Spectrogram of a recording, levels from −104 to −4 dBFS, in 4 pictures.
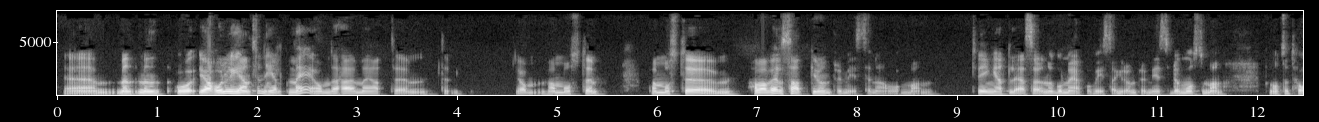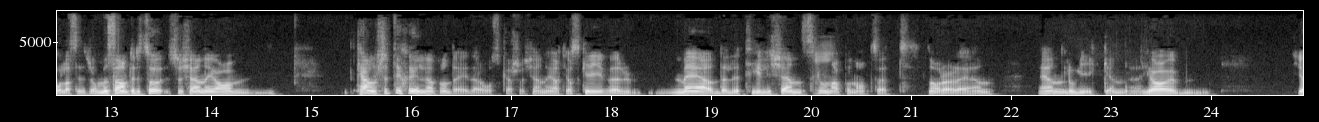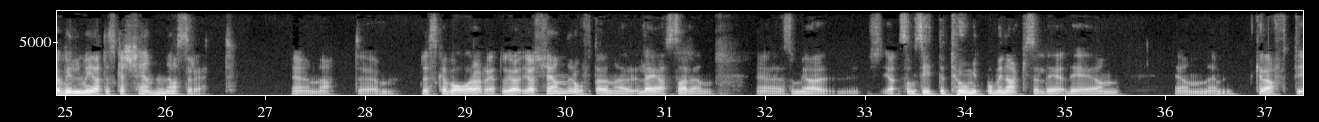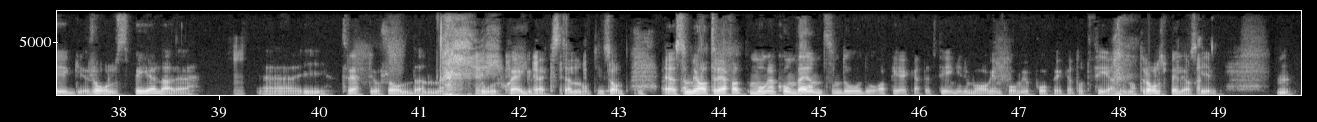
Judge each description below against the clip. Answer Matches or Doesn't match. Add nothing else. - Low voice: Matches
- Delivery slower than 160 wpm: Doesn't match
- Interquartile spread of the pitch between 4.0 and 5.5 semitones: Matches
